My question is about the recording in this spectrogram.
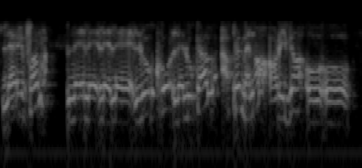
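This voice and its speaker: Male phone-in caller heard over a thin, crackly phone line, higher-pitched, halting delivery with repeated words. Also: animated. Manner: halting, repeats words while searching for them. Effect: tinny phone line with poor connection. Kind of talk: political call-in commentary. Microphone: telephone.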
